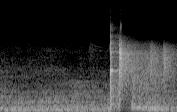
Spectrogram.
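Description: Opening break in English eight-ball pool: about a second and a half in, two sharp cracks close together as the cue strikes the cue ball and the cue ball smashes into the racked reds and yellows, then the balls clatter apart across the table.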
